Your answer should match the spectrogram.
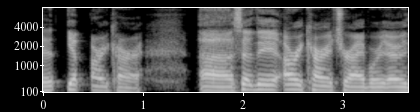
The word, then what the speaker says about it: Arikara: Yep, Arikara.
